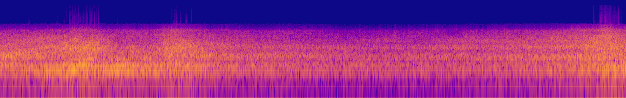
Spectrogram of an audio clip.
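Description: Road traffic on a highway: vehicles driving past one after another, the noise swelling and fading as each goes by, with a low engine drone in the first few seconds. It is quietest about halfway through and builds again near the end.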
